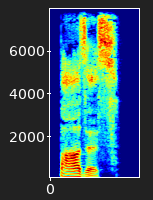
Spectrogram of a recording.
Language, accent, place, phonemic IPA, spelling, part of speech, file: German, Germany, Berlin, /ˈbaːzɪs/, Basis, noun, De-Basis.ogg
- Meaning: 1. basis (foundation, principle) 2. base 3. local organization of a party, the grass roots 4. base of a surface 5. base of a power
